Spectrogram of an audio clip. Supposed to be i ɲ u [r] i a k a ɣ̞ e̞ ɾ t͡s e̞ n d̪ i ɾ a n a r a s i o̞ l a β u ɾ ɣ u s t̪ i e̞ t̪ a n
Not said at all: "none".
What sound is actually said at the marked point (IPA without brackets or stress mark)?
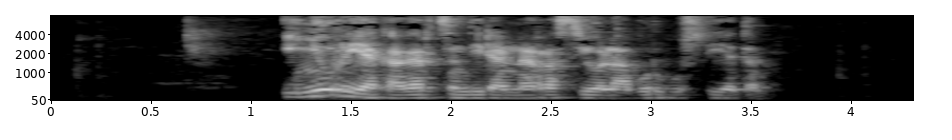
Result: r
